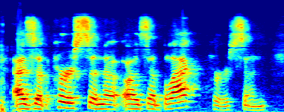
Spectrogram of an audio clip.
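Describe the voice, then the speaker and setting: A woman speaks in an unremarkable speaking voice, fairly low in pitch, with lively intonation. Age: 60s. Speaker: panel guest. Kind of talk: radio panel discussion.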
